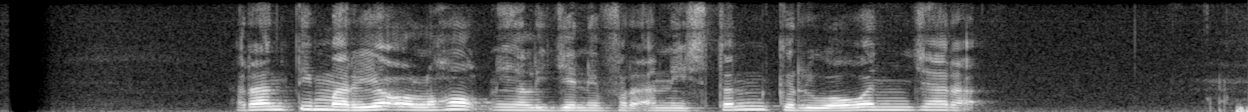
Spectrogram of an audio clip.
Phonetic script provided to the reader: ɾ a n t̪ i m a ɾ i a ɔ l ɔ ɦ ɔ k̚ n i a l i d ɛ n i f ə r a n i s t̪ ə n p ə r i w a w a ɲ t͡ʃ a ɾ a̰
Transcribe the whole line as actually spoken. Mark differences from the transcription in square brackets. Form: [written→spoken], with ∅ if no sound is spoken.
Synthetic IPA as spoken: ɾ a n t̪ i m a ɾ i a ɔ l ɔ ɦ ɔ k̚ n i a l i [d→d͡ʒ] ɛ n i f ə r a n i s t̪ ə n [p→k] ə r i w a w a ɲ t͡ʃ a ɾ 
